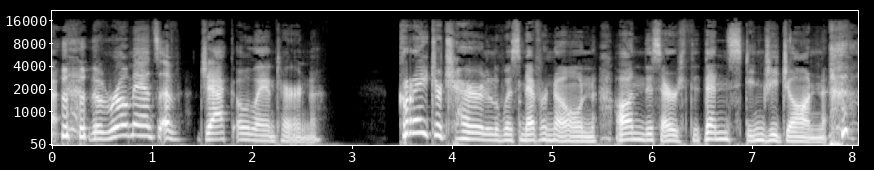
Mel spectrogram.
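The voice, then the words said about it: Irish accent reading a poem. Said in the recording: “Should I read a little bit of the poem with a Irish accent?”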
